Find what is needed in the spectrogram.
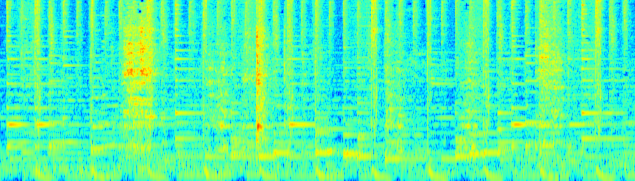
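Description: Background music with a steady beat and a melody.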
